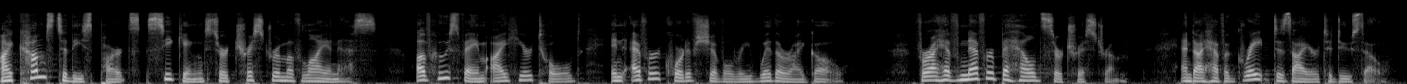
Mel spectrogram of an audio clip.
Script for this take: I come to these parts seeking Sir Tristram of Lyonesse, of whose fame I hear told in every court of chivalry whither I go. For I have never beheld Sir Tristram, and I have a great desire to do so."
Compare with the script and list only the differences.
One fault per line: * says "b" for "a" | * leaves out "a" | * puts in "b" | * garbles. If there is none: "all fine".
* says "comes" for "come"
* says "ever" for "every"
